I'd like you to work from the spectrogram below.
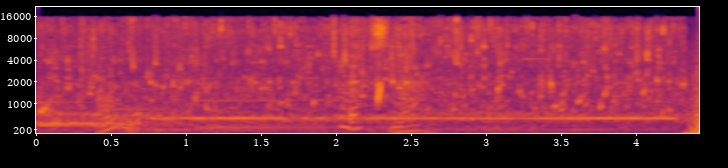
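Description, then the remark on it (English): Steady rushing water pours continuously like a small waterfall, with a faint droning hum running underneath. A voice speaks briefly over it, and a sudden bump closes the sound. “Perhaps you'd like to hear the soothing sounds of an elegant waterfall.”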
